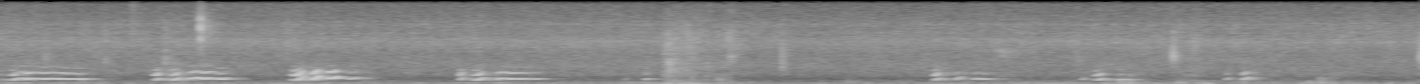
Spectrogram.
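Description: A guinea pig gives short, squeaky wheeks in quick bursts, each note bending sharply up and down.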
